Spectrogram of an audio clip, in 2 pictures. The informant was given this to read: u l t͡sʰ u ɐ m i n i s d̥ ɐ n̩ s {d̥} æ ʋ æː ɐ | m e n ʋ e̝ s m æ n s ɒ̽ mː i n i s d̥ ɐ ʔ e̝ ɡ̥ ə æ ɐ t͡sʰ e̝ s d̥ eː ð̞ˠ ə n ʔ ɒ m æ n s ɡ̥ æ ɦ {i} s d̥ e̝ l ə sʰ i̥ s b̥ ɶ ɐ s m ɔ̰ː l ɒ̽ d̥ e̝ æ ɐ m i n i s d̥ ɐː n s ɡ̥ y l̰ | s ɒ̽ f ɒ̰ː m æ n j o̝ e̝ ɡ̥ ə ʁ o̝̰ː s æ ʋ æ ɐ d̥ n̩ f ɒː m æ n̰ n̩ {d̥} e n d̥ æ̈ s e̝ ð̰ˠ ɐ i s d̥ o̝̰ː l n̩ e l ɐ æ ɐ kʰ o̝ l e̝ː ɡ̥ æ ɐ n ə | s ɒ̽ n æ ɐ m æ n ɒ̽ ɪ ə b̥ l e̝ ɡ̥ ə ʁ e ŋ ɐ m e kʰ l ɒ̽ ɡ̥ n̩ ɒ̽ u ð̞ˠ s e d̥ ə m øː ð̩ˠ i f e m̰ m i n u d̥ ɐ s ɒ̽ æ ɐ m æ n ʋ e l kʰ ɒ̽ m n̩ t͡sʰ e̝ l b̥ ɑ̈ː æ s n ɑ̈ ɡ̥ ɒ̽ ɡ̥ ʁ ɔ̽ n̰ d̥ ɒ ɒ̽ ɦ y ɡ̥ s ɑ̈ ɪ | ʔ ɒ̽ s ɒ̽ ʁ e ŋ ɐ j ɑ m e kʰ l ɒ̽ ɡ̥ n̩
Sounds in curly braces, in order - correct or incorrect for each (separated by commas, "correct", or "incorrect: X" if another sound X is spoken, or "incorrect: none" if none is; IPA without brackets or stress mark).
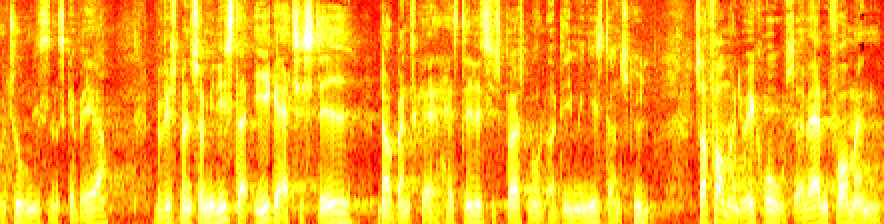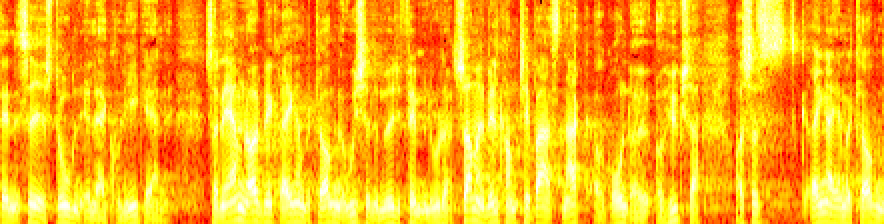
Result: incorrect: ɡ̥, incorrect: æ, correct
